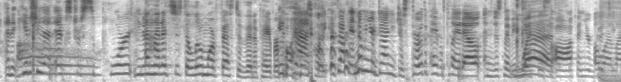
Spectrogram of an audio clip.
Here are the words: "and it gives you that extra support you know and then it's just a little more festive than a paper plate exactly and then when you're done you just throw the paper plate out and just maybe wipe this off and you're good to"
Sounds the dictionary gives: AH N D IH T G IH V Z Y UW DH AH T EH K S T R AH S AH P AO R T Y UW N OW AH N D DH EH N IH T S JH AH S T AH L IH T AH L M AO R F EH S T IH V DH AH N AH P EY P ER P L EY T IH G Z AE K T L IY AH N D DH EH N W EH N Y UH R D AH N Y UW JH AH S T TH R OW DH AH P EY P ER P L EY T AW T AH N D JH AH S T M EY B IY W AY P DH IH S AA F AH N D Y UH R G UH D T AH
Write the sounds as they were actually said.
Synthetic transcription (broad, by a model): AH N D IH T G IH V Z Y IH DH AH T EH K S T R AH S AH P AO R T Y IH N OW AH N DH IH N IH T S JH AH S T AH L IH T L M AO R F EH S T IH V DH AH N AH P EY P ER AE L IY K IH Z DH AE T N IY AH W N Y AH R D AH N Y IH JH AH S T TH R OW DH AH P EY P ER P L EY T AW T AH N JH AH S M EY B IY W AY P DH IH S AA F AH N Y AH R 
